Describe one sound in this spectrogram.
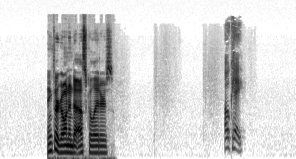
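A man speaks loudly and with animation into a microphone, in short bursts.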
